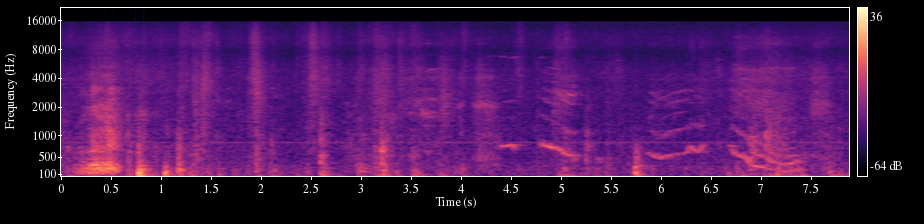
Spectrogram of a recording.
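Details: Eight-week-old Borzoi puppies playing with a dog bed indoors. Soft, wavering whines and squeaky whimpers rise and fall in the second half, amid thuds, rustling and scuffling from the play.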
